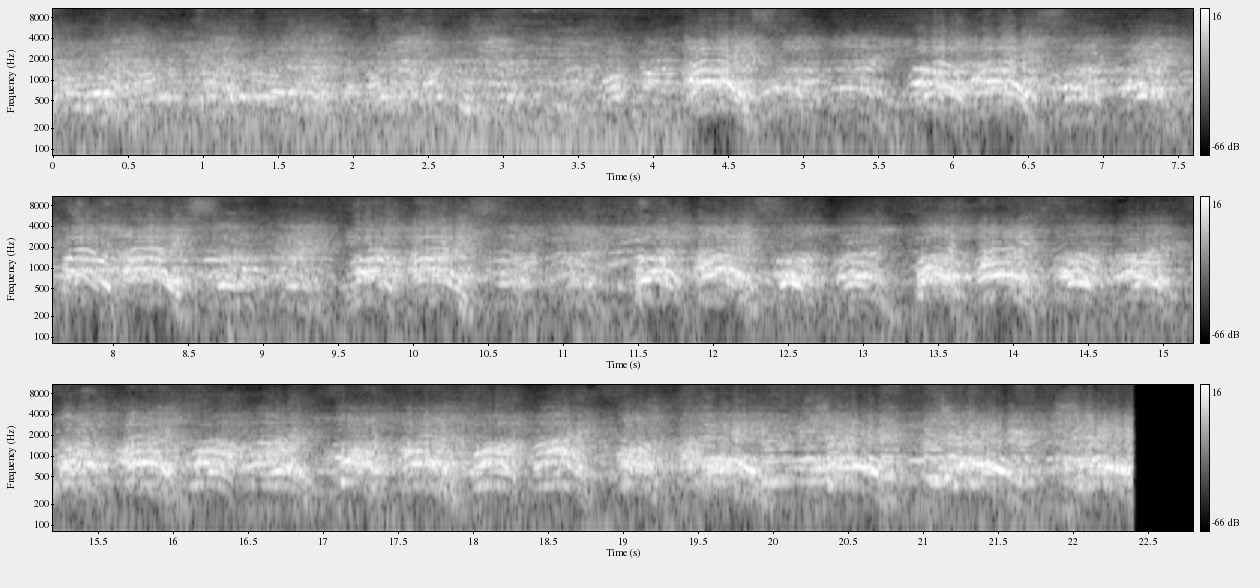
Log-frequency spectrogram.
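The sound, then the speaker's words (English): A large crowd of protesters outside an ICE facility chants the word "shame" in unison, over and over in a steady, loud rhythm, with shouting voices blending together for the whole stretch. “And now they're just standing there saying shame, shame, shame.”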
